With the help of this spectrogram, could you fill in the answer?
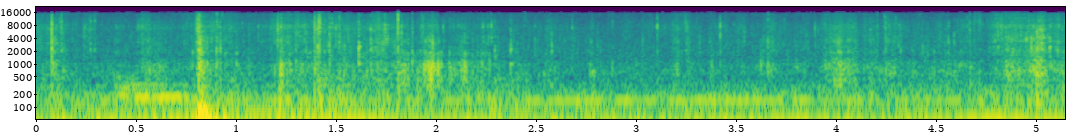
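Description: A metal utility knife blade scrapes flakes off the edges of a small remaining piece of solid pink dry soap held in the fingers. The result is a steady run of dry, crisp scraping and crackling ticks that spread into bright highs, with one sharper snap near the start, all over a constant low hum.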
